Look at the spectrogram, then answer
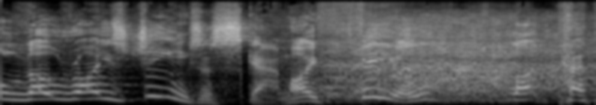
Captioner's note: audience laughs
